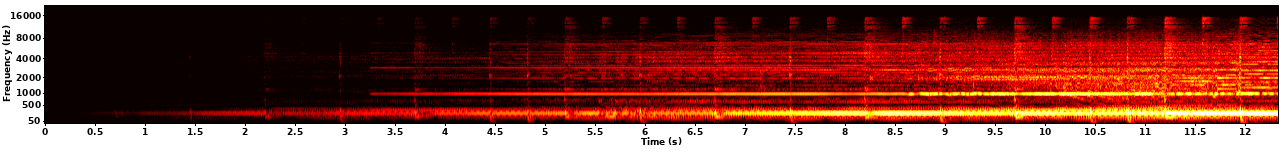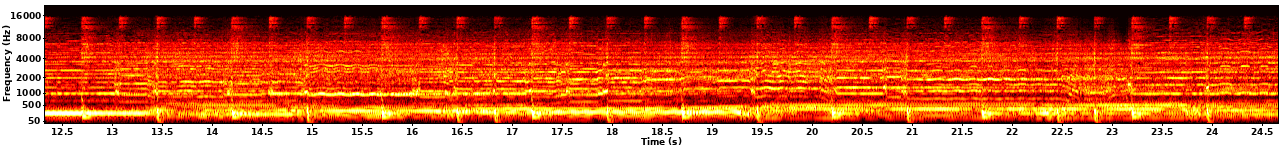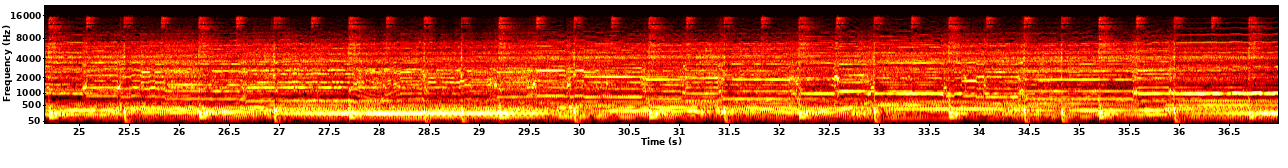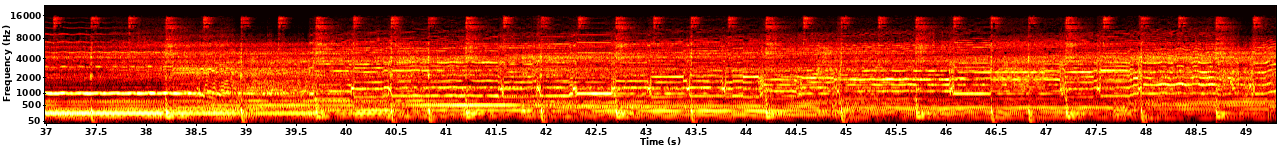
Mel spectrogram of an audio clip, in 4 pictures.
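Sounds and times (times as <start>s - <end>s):
rock version of a national anthem: 1.6s - 49.2s.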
